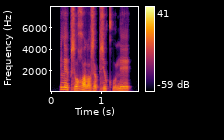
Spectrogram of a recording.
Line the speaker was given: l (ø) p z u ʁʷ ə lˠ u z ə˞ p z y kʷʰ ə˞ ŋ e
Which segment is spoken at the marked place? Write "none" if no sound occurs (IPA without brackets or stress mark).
e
